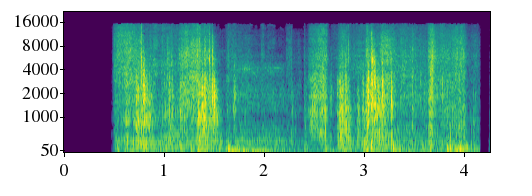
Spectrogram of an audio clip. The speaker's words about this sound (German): Ohne dieses Geräusch kann ich mir mein Leben nicht vorstellen. Das Rascheln von Buchseiten. Ein Geräusch, das mich seit meiner Kindheit verzaubert.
